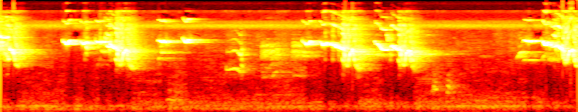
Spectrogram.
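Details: Morning song of a white-rumped shama, used to goad rival birds into replying: short bursts of sharp, high whistled and chattering phrases separated by brief pauses, over a faint low background hum.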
